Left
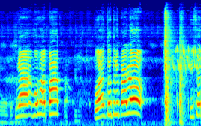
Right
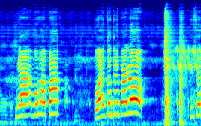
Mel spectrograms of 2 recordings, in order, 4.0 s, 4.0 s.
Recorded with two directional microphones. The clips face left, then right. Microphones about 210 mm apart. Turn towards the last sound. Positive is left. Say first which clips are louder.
# left 1 dB
turn(degrees=0)  # may be behind; listen again after turning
